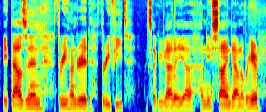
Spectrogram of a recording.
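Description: A man's voice: mid-range voice, level tone, normal speed, clean tone. A man in his thirties vlogging casually outdoors on a mountain summit after a hard hike, tired, chatty and laughing often, recorded on a handheld camera at arm's length. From Southern California. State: exhausted after a hard climb. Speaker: hiking vlogger. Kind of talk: casual vlog talk to camera.

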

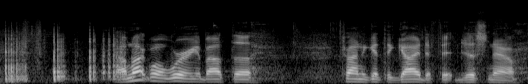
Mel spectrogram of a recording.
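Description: A middle-aged man giving a relaxed, matter-of-fact how-to demonstration outdoors in a yard, thinking aloud as he works on camera. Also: medium pitch, unhurried, highs cut off, slight background noise. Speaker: homesteader demonstrating a repair. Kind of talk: casual how-to narration.

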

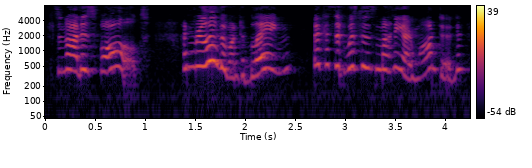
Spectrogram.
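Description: A woman reading aloud, voicing a tearful young woman who pleads in a halting voice broken by sobs. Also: very high-pitched, animated, voice pushed up. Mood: remorseful.

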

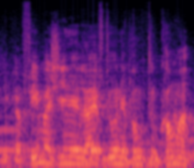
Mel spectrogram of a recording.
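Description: A man's voice: on the high side, moderate pace, echoey room, loud music behind the voice, close to an everyday voice. An actor playing a grumbling, self-important village policeman with a blunt Bavarian way of speaking. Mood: dry, casual. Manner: blunt, colloquial.

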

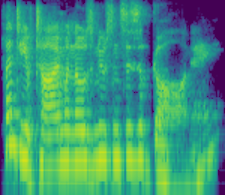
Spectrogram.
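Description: A man performing a honeyed, scheming innkeeper's wife for an audiobook. She talks up high and lilting, all cooing pet names, with a bright edge under the sweetness. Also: very animated, unhurried, full character voice. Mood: cooing, falsely sweet. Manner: coaxing, wheedling, sweetly sinister.

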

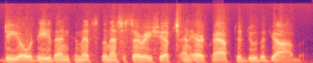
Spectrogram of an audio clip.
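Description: An American man reading a scripted educational film narration in a measured, formal manner. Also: low voice, creaky. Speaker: documentary narrator. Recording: muffled, worn 1960s film soundtrack.

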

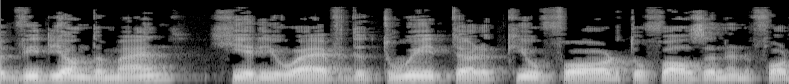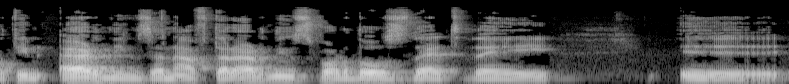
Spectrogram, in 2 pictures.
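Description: A middle-aged man who is not a native English speaker, giving unscripted market commentary in halting fragments with drawn-out hesitations and a self-assured manner. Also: fairly low pitch, creaky, dark tone. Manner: self-assured, boastful about results. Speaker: stock trading educator and host. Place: small indoor room.

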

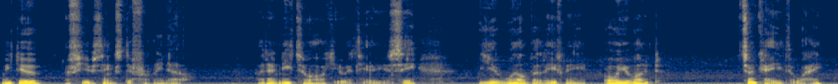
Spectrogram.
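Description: Storybook teen granddaughter played by a man, calm, condescending, self-assured, gravelly, with clear background noise. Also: low voice, moderate pace, full character voice. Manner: calm, matter-of-fact, condescending. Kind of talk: scripted short story reading.

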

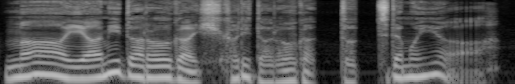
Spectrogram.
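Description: A man acting as a cynical, aloof young street delinquent in a voice drama, with rough, casual, lazily teasing speech, close to the mic. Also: mid-range voice, animated, moderate pace, mellow, no echo, lightly acted. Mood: aloof, dismissive. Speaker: voice actor. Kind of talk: Japanese voice drama aimed at women, one-sided dialogue. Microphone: close studio mic. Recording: dry close-miked studio recording.

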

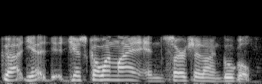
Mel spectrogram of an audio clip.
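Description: A man's voice: high voice, a little fast, no room sound. A man on a phone call, answering in a terse, patient, matter-of-fact way. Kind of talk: phone conversation. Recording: muffled, dry phone line.

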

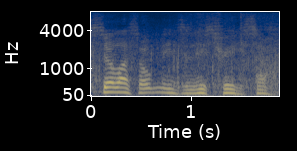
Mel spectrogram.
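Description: A man casually narrating his fat bike ride outdoors, thinking aloud in a relaxed, halting way. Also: medium pitch, lo-fi sound, noisy background. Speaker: vlogger riding a fat bike. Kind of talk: casual narration while riding. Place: outdoors on snowy wooded trails.

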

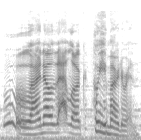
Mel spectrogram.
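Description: A woman's voice: medium pitch, wildly swooping pitch, unhurried, creaky, sharp tone, soft background music, full character voice. A woman playing a playful, unhinged villainess in a video game, flippant and cutesy in manner. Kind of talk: video game cutscene acting.

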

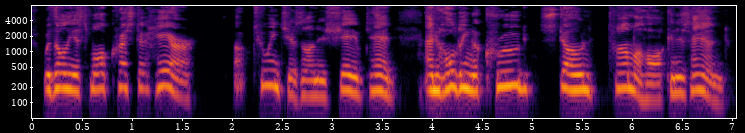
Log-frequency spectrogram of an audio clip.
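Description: A man narrating a first-person detective horror story in a dramatic storytelling manner. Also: sits high. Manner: storytelling, acting out dialogue.

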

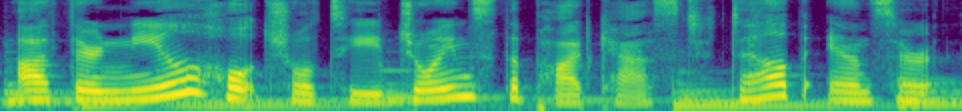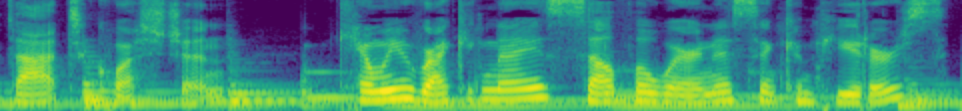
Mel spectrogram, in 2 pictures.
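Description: A woman's voice: mid-range voice, lively intonation, normal speed, over music. A woman hosting an interview podcast, asking questions and introducing the topic. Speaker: podcast host.

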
